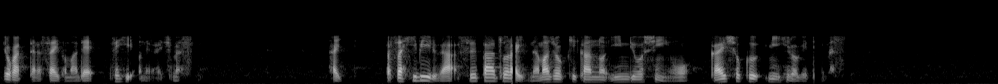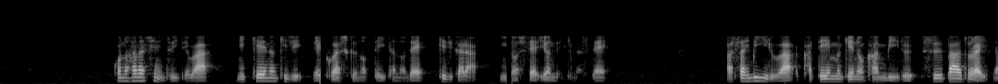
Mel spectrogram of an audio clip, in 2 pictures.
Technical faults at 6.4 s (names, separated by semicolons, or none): none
